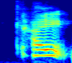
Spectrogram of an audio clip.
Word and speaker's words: KAIT: see that the um kite building so it's spelled k AI t uh from ishigami is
